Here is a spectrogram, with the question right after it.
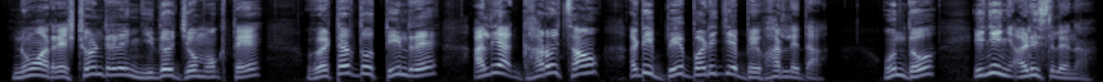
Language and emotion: Santali, angry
